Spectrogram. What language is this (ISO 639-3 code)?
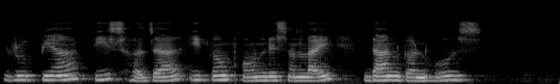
nep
